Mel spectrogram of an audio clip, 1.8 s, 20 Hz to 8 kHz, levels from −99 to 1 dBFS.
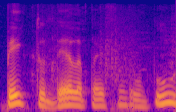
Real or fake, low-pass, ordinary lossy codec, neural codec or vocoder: real; 7.2 kHz; none; none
